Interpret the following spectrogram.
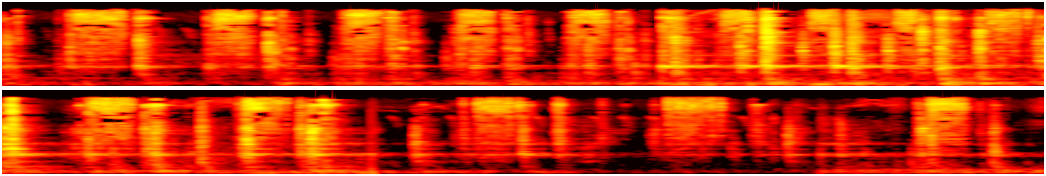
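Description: Ratcheting wrench clicking as it tightens the nuts clamping a disc harrow to an ATV/UTV implement bar, about three clicks a second, with a short pause near the end.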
